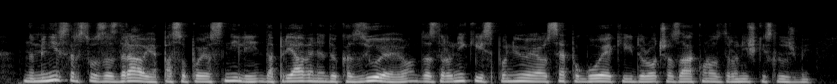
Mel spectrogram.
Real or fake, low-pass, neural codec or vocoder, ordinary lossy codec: real; 7.2 kHz; none; MP3, 48 kbps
